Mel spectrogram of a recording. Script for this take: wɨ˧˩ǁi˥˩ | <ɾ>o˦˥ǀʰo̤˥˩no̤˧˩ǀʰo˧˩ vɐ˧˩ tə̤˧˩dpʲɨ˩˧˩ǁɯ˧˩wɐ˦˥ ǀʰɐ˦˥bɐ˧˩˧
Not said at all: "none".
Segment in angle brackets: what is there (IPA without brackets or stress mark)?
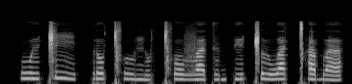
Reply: ɾ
